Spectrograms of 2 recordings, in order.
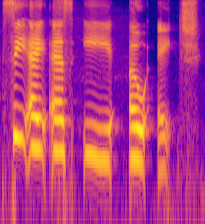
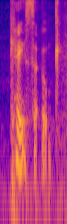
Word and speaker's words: CaseOh: Not spelled like the cheese. Right. It's Caseoh. Queso.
